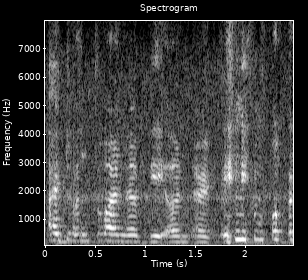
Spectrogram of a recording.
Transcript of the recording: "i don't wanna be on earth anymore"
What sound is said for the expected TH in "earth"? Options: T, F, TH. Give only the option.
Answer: T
